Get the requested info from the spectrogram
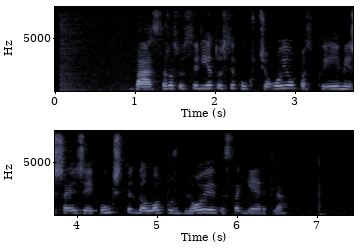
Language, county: Lithuanian, Marijampolė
